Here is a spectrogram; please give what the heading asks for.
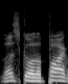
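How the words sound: It is said in an Australian accent. The speaker calls it right. "Do Australian"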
